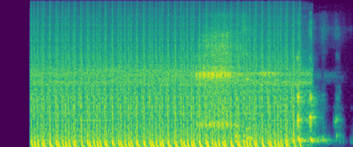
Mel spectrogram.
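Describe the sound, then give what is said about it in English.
Rapid machine gun fire, a continuous loud stream of sharp, evenly spaced shots that runs for about five seconds without pause before stopping abruptly. “So much, why are you shooting me? This is rapid fire, literal.”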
